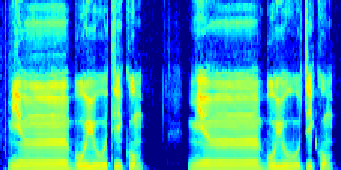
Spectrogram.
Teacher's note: When you change into meme, you will hide the meme with the sound coming from the nose, which is ghunna. How long is the ghunna? It's 2 vowels.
